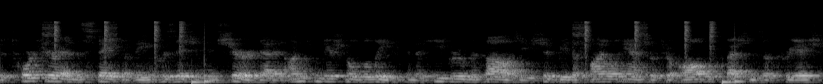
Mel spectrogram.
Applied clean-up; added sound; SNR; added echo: none; Hi-hat; 10 dB; reverberation time 0.7 s.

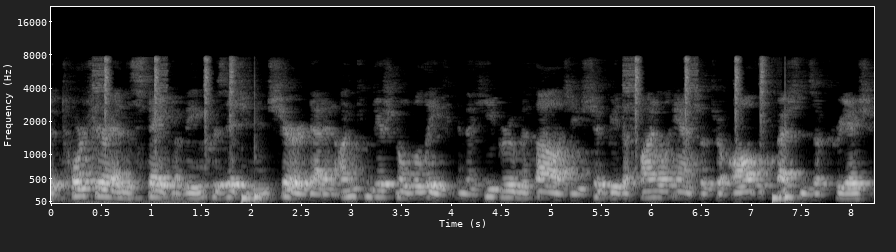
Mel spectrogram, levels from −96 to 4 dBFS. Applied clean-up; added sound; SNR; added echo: classical method WPE with log-MMSE.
